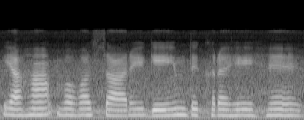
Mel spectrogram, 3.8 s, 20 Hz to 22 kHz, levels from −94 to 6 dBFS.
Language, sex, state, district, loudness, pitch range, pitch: Hindi, male, Madhya Pradesh, Katni, -17 LUFS, 190-205 Hz, 195 Hz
